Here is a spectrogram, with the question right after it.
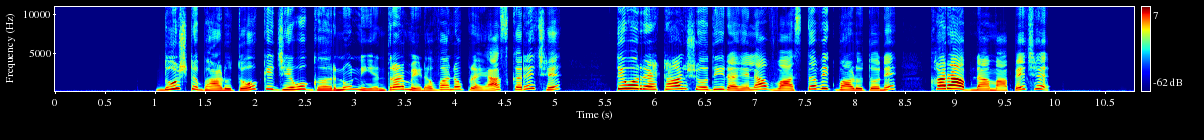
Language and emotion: Gujarati, disgusted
